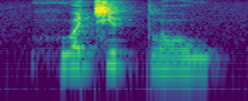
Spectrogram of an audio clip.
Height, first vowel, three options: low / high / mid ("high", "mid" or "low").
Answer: high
